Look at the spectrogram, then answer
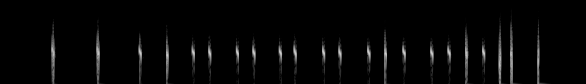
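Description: A big brown bat's echolocation pulses, brought down to audible pitch: short dry ticks repeated several times a second.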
